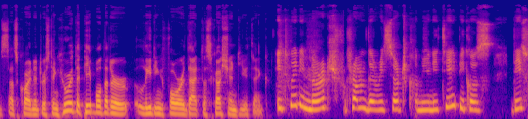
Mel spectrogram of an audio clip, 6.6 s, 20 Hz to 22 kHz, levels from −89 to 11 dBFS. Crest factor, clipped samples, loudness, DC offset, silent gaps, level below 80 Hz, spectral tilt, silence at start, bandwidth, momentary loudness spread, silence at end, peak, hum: 14 dB; under 0.1%; -16 LUFS; under 0.1%; none; -56 dBFS; -5.5 dB/octave; 0 s; 19 kHz; 7 LU; 0 s; 0 dBFS; none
